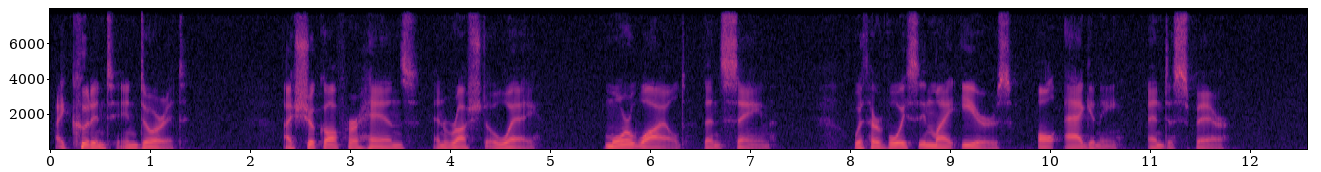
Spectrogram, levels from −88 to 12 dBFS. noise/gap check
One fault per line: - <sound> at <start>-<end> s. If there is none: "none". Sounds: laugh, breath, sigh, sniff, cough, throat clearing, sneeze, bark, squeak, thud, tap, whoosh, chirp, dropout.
none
